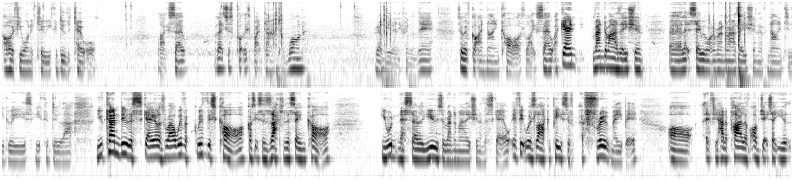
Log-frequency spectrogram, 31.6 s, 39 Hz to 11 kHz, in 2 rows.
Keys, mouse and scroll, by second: 5.2 KP_1, 6.0 Return, 6.7 click, 7.2 click, 7.5 KP_0, 8.2 Return, 8.2 KP_0, 9.9 click, 14.0 KP_9, 15.2 Return.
